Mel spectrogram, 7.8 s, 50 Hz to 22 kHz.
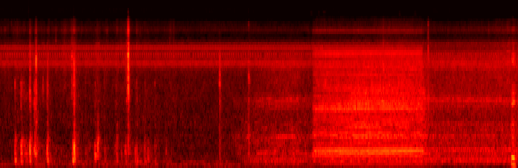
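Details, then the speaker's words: Nearly 50-year-old electric cement mixer, freed with WD-40 after sitting unused, on a 1000-watt Jackery solar generator: clatter then steady low hum about 1.5 s with no run-up; motor stalls, same sound as when frozen that morning. "So that looks like that would be a negative, but that's the same sound it made when it was frozen up this morning."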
